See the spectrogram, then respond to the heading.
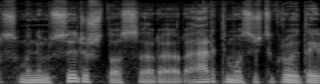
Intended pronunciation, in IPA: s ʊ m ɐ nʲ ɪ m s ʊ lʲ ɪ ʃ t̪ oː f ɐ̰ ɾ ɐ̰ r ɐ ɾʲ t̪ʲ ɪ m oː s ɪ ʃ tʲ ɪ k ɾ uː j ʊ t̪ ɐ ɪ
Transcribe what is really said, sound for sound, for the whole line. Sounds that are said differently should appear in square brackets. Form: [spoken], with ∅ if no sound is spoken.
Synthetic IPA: s ʊ m ɐ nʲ ɪ m s ʊ [ɾʲ] ɪ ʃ t̪ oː [s] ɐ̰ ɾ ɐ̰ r ɐ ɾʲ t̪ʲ ɪ m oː s ɪ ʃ tʲ ɪ k ɾ uː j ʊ t̪ ɐ ɪ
